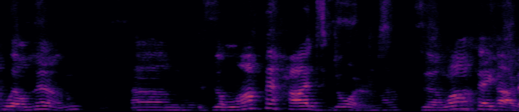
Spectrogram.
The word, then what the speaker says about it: Zelophehad: Zelophehad. That's four syllables.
